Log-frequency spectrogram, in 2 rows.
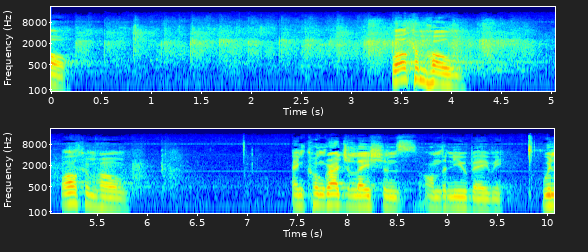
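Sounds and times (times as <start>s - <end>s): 
crowd clapping for a woman: 0.0s - 5.9s
speech: 3.4s - 4.2s, 5.2s - 5.9s, 7.4s - 10.0s.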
